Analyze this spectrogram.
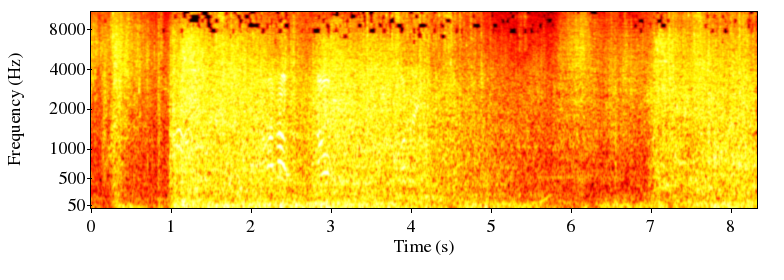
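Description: A huge creature roars and growls.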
